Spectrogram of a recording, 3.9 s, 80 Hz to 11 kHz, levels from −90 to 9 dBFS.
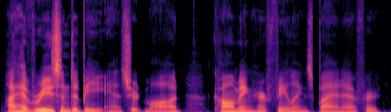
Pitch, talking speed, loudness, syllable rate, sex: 100 Hz, 200 wpm, -19 LUFS, 5.6 syllables/s, male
